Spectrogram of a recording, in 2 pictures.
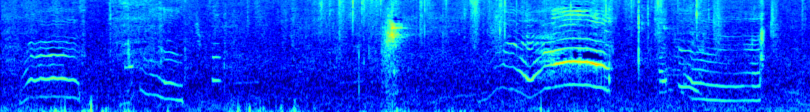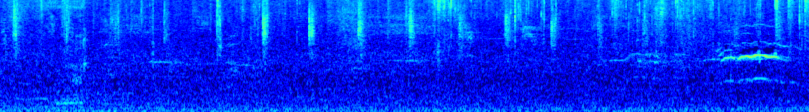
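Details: Fox barking: a burst of harmonic, wavering yelps with rising and falling pitch in the first seconds, another loud cluster around five to six seconds, then quieter scattered calls over a steady low background rumble.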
